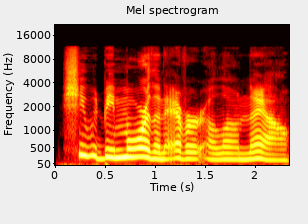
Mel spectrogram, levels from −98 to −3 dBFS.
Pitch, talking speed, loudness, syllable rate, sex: 195 Hz, 205 wpm, -16 LUFS, 5.0 syllables/s, male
